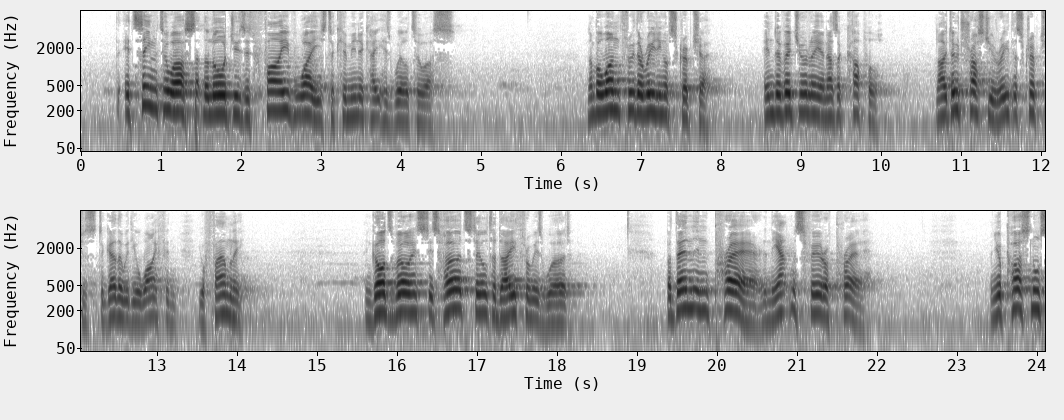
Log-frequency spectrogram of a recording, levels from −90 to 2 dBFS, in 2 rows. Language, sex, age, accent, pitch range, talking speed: English, male, 40-59, British, 125-195 Hz, 160 wpm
